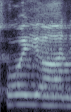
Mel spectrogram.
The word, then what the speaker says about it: toyon: There is the toyon. Toyon, okay. T-O-Y-O-N. Go ahead, Cindy. I was going to spell it out.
